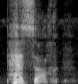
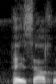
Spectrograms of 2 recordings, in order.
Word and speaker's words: Pesach: But parenthetically, the actual name of the Yom Tov is Pesach, with an E under the Pe. You'll never find in the Torah that it has an A sound. So the correct pronunciation is Pesach. Somehow it got corrupted, and it's referred to as Pesach, which is how I'll refer to it. But the real name is actually Pesach.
